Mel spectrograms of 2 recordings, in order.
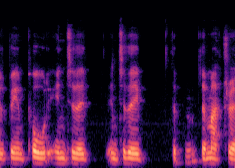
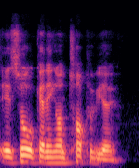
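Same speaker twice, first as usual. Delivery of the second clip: ordinary talk, nothing marked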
